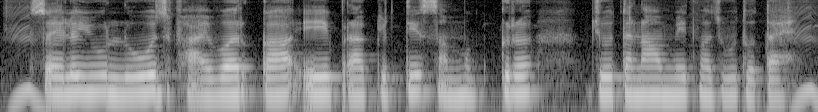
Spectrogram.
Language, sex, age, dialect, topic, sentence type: Hindi, female, 25-30, Garhwali, agriculture, statement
